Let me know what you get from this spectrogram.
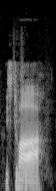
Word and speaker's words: Histoire: Histoire, si se dice así como Histoire, o Estoire. – Histoire, ¿no? Porque es, es, es, Histoire.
